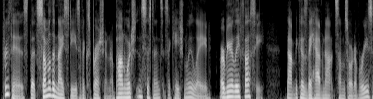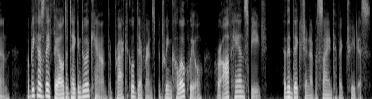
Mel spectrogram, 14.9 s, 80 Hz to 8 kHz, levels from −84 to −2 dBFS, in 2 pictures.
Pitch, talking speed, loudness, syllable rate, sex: 115 Hz, 210 wpm, -20 LUFS, 6.6 syllables/s, male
